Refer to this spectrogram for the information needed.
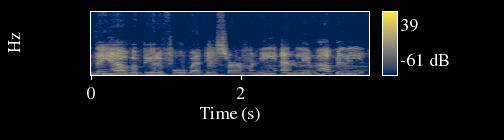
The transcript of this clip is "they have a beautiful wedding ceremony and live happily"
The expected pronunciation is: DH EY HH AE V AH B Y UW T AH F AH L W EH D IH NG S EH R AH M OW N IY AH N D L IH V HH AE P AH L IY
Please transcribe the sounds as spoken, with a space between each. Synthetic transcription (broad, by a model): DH EY HH AE V AH B Y UW T AH F AH L W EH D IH NG S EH R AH M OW N IY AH N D L IH V HH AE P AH L IY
